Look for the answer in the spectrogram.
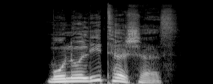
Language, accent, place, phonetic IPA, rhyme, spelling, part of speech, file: German, Germany, Berlin, [monoˈliːtɪʃəs], -iːtɪʃəs, monolithisches, adjective, De-monolithisches.ogg
- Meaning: strong/mixed nominative/accusative neuter singular of monolithisch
